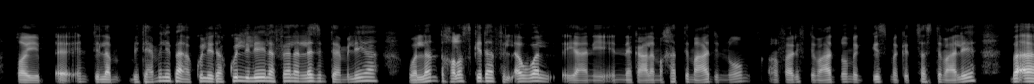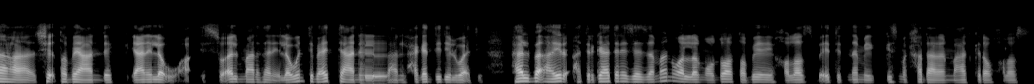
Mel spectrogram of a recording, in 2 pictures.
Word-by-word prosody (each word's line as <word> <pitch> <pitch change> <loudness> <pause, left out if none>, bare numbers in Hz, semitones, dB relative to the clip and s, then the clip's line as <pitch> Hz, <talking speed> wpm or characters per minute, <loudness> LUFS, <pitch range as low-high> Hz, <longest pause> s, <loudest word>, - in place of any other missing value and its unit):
طيب 100 -2 +3
آآ - - +1
أنتِ 125 -1 -11
لم 115 -2 +1
بتعملي 120 +8 -2
بقى 120 - +3
كُلّ 145 +2 +1
ده 135 -1 +2
كُلّ 170 0 +2
ليلة 160 -1 +5
فعلًا 160 +1 +1
لازم 145 0 +2
تعمليها 150 +10 -1 0.3
والَّا 105 +8 +4
أنتِ 170 +1 -5
خلاص 150 +3 +2
كده 155 -1 +3
في - - -15
الأول، 140 +1 +2
يعني 95 -2 -3
إنِّك 105 -2 -6
على 95 +2 +2
ما 100 - -9
خدتِ 130 +3 -6
ميعاد 115 0 +1
النوم 120 +7 -9 0.2
عرفتِ 110 +1 -5
ميعاد 105 +2 +1
نومِك 115 -4 -6
جسمِك 120 - -6
اتسستم - - -5
عليه، 135 - +2 0.4
بقى 115 -8 +7
شيء - - 0
طبيعي 120 -3 +3
عندِك، 105 0 -2 0.2
يعني 110 +2 +5
لو 115 - +1 0.2
السؤال 125 - 0
بمعنى 115 -2 -3
تاني، 105 -5 -4
لو 105 +8 +1
أنتِ 155 -2 -6
بِعدتِ 135 +4 +1
عن 110 -1 +3
ال 95 -2 -2
عن 100 0 -5
الحاجات 120 +4 -1
دي 120 - -3
دلوقتي 110 -2 -3 0.3
هل 145 +2 +6
بقى 140 -3 +4
هي 145 +2 +4
هترجعي 140 0 +1
تاني 140 -1 -3
زي 125 -2 -2
زمان 155 +9 -4
والَّا 125 -6 +1
الموضوع 110 +3 -1
طبيعي 110 -1 -4
خلاص، 110 0 -3
بقيتِ - - -5
تنامي 110 -2 -7
جسمِك 120 -1 -12
خَد 115 -2 -5
على 100 -1 +1
الميعاد 100 +1 -6
كده 100 - -5
وخلاص؟ 100 0 -10
115 Hz, 200 wpm, -25 LUFS, 105-140 Hz, 0.4 s, بقى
